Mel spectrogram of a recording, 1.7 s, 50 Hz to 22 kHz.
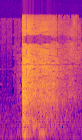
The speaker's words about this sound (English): That sound broke the silence in Earl's Cove at around 3 last Thursday morning. Turned out it was a bear smashing through the canopy of a Suzuki, trying to get at 6 cases of pop inside.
